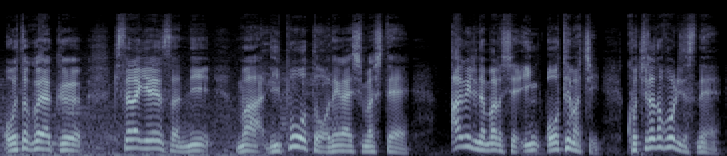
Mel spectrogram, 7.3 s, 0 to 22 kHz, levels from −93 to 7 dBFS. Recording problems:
train or aircraft noise; faint; until 3.5 s; 20 dB below the speech

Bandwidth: 15 kHz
